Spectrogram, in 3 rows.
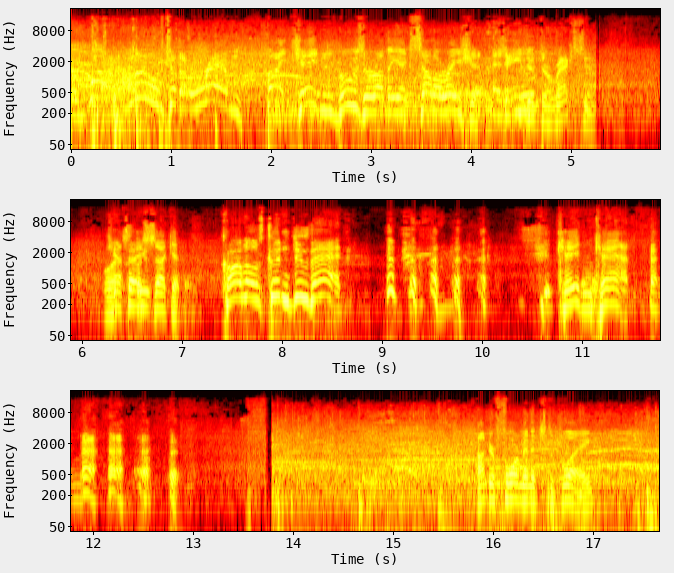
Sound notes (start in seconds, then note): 11.3 laughs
